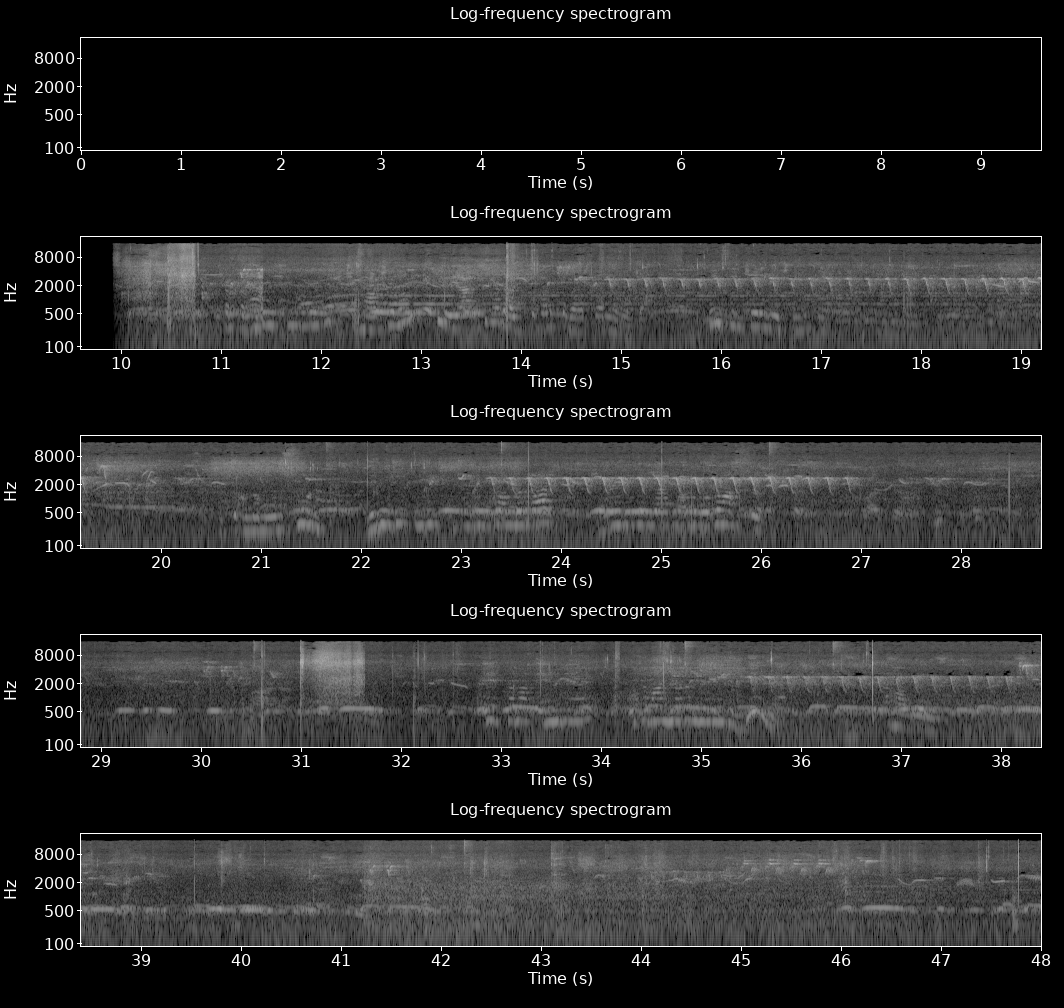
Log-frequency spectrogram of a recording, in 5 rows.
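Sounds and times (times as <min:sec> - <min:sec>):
lower calls or distant voices: 0:10.0 - 0:48.0
songbird trilling: 0:10.8 - 0:27.0.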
